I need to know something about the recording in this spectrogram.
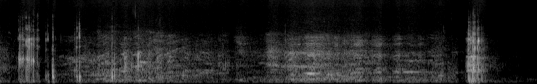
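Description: Hard candy being bitten and chewed, with sharp crunchy cracks near the start, grinding mouth noises in between, and one loud crunch near the end. No words are spoken.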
